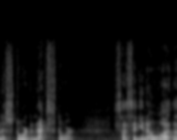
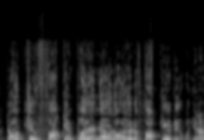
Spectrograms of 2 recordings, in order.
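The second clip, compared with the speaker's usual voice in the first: mock furious lunatic screaming, much higher pitched; 11 semitones higher, 4 dB louder than usual. Retelling a man yelling at the car over a note, imitating his lunatic screaming. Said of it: "Just screaming like a lunatic".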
